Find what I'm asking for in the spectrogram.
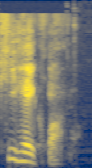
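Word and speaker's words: Ke Huy Quan: Was Kihei Kwan.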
